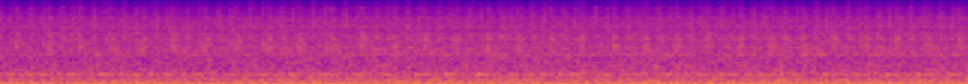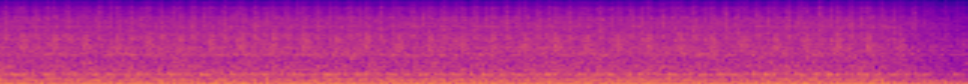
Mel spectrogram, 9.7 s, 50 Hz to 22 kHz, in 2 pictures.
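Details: 1990 Ford F250 with a 5.8L 351W, speed density, 4WD and C6, after a Crane 444232 cam/lifter and TFS-2500-100 spring upgrade with the pushrods unchanged. Fast ticking of about three per second over a deep idle. Suspected lifter/valvetrain tick, unconfirmed.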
